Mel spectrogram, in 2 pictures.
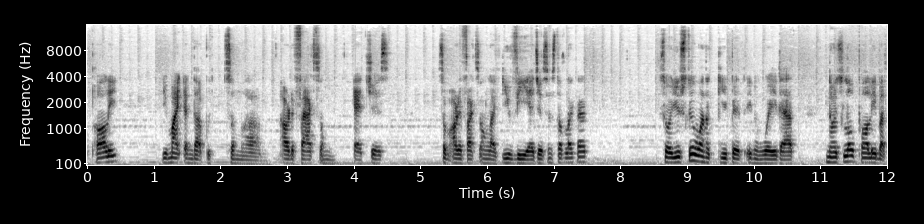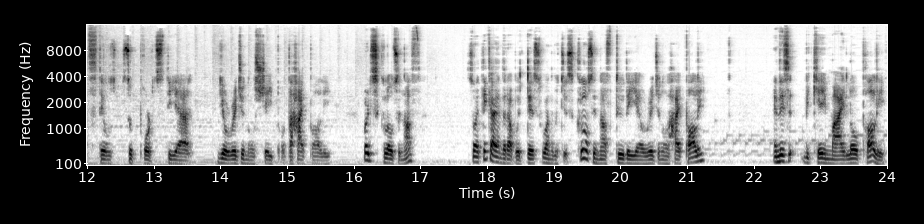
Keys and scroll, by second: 7.6 KP_Decimal, 8.0 KP_4, 8.1 Return, 14.3 KP_Decimal, 14.6 KP_3, 14.8 Return.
